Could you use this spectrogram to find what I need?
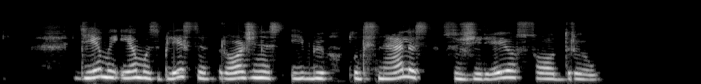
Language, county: Lithuanian, Vilnius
